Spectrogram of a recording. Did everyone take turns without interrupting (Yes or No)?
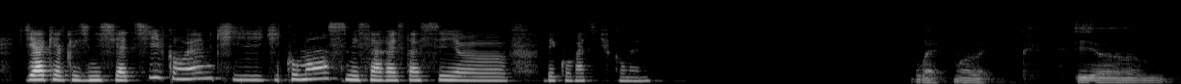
Yes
